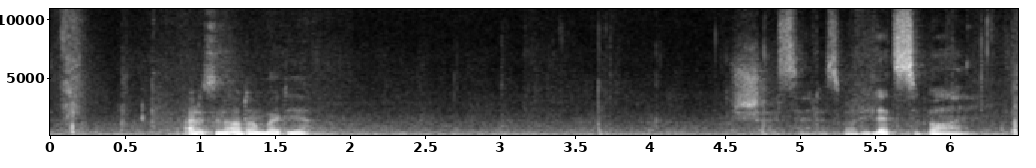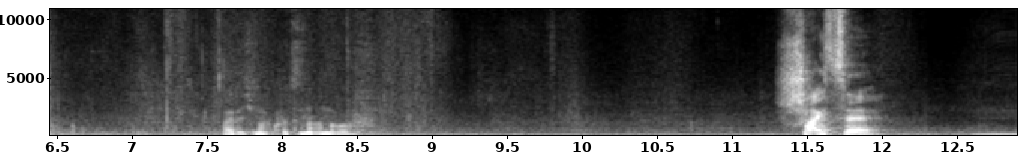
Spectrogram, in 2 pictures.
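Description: A man speaks in low, tense tones close by.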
